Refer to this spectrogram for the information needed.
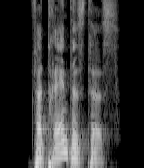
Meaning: strong/mixed nominative/accusative neuter singular superlative degree of vertränt
- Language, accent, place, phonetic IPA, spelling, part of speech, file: German, Germany, Berlin, [fɛɐ̯ˈtʁɛːntəstəs], verträntestes, adjective, De-verträntestes.ogg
